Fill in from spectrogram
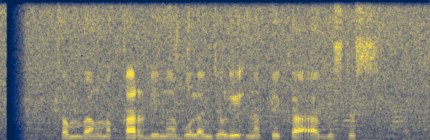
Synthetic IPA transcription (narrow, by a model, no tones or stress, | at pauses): kəmbaŋməkardinabuland͡ʒolinəpikaʔa̰ɡust̪ʊs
